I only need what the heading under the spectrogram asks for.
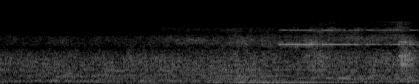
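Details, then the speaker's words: CCTV DVR that shows a display but won't record: a continuous high-pitched alarm beep over room hiss, persisting after restarts. It indicates a hard disk with bad sectors needing repair or replacement. "but I have checked that it is continue beeping, which means that there is a problem of hard disk. There is bad sectors in the hard disk,"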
